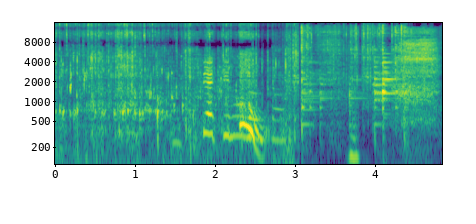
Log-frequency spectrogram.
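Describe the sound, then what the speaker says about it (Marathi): Water trickles and splashes into a pot in short pours for cooking Maggi noodles, with people talking over it. "आता आम्ही टाकत आहोत पाणी"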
